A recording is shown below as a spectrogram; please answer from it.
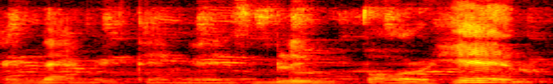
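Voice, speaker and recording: A man's voice: medium pitch, measured pace, creaky. A young man rambling casually and profanely to his camera while trying out filters. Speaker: vlogger. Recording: loud music in the background.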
